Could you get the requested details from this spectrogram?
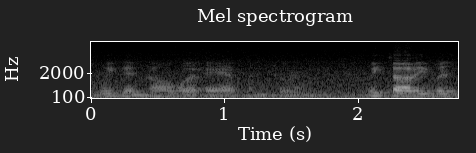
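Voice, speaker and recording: A woman speaks over noticeable background noise. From Dayton, a small town near Ottawa. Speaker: grandmother. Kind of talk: interview answer.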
